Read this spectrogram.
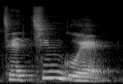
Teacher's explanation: Only when it's possessive, like apostrophe S, you're gonna pronounce it as 에.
